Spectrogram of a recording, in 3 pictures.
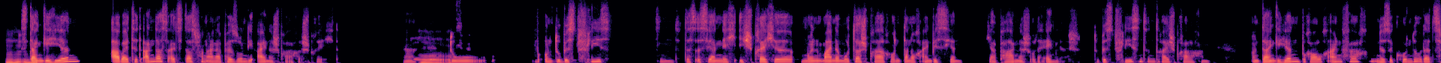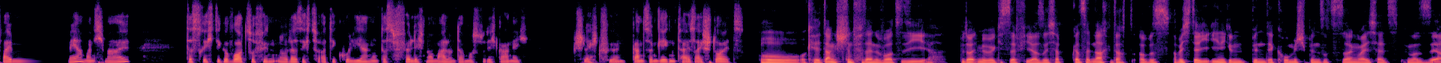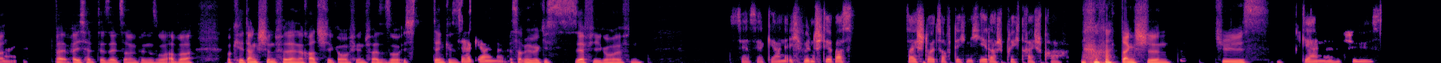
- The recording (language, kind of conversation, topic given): German, advice, Wie kann ich nach einem Misserfolg meine Zweifel an den eigenen Fähigkeiten überwinden und wieder Selbstvertrauen gewinnen?
- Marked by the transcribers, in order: distorted speech; unintelligible speech; other background noise; chuckle; other noise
